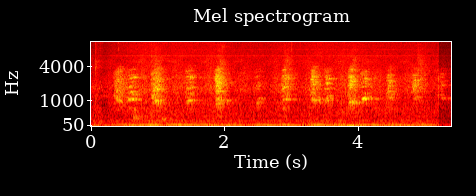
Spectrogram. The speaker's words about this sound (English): So while Dad was spitting fire, I don't know if it was the neighbor dog or somebody's dog went off.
